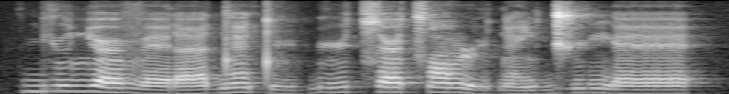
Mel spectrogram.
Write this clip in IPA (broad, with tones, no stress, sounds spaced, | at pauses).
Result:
bʲ u˥ ʎ œ˧ v ɛ˩ ɾ æ˩˧ d ɛ̃˧ t y˩ ɓ ʉ˧˥ t͡s œ˥ t͡s ɑ̃˥ ɭ y˩ ɗ ɛ̃˩˧ ʎ d͡ʒ y˧ ŋ ɛ˧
